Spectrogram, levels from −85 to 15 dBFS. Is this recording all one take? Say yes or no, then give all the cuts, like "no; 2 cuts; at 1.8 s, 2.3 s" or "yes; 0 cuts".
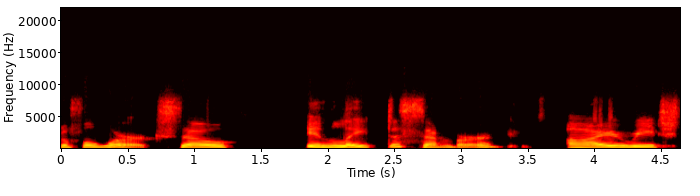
yes; 0 cuts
